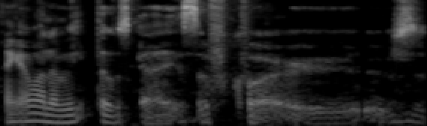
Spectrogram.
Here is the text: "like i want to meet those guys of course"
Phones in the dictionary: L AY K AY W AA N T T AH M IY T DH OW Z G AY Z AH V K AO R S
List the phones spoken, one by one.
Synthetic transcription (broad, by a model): L AY K AY W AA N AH M IY T DH OW Z G AY Z AH V K AO R S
